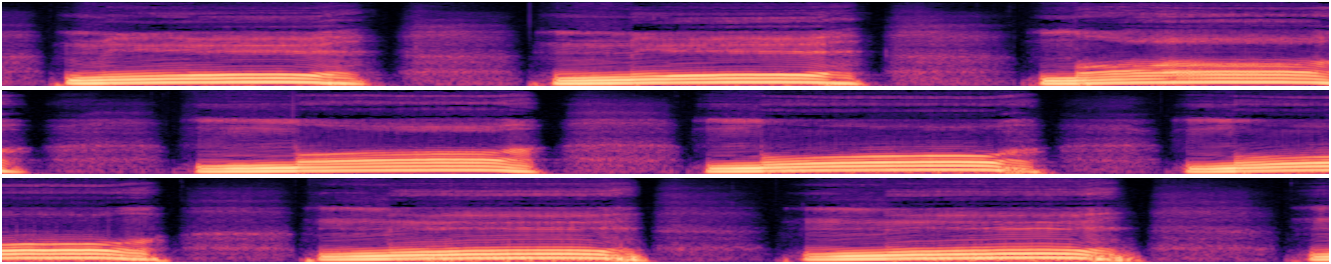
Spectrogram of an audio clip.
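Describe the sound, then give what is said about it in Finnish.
A human voice imitates a cow as a vocal breathing exercise, giving eight long, loud mooing calls in a steady rhythm, each lasting about two seconds with short pauses between, with no other talk. “Hyvä lehmät, hienoa.”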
